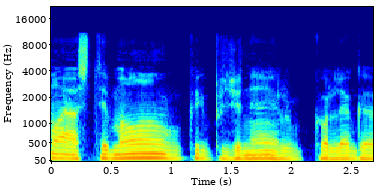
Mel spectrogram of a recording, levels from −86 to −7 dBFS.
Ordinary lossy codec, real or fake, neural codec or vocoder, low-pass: MP3, 96 kbps; fake; codec, 16 kHz in and 24 kHz out, 0.8 kbps, FocalCodec, streaming, 65536 codes; 10.8 kHz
